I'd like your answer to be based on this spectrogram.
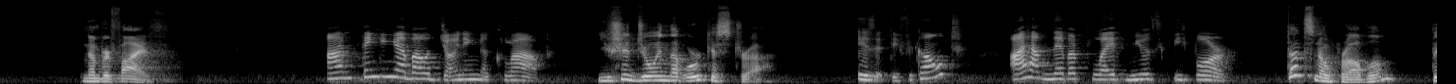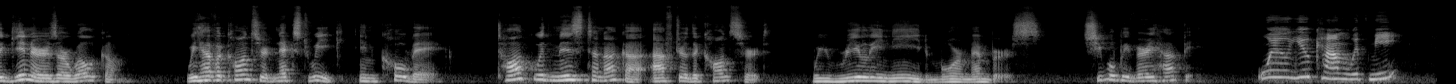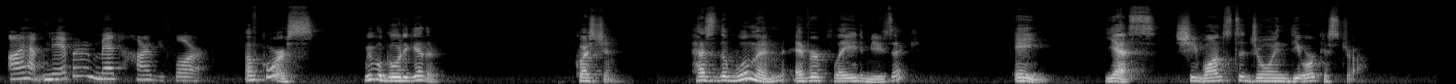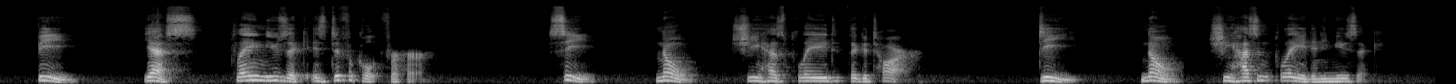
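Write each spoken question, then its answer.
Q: Has the woman ever played music?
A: D: No, she hasn't played any music.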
